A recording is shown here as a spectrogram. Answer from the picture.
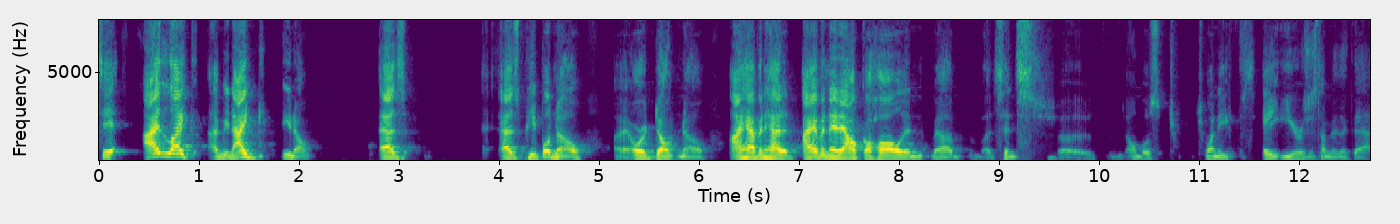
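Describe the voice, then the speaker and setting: A man with a northeastern Pennsylvania accent talks at a moderate pace in a fairly high pitch, with lively intonation. His loudness swings widely, and he leaves long, frequent pauses. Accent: northeastern Pennsylvania American. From northeastern Pennsylvania (Scranton). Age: 60s. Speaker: comedian and actor. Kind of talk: casual interview chat. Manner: animated.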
